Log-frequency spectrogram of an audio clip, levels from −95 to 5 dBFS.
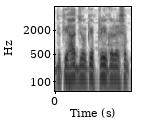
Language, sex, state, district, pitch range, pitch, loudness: Hindi, male, Arunachal Pradesh, Longding, 120-130 Hz, 125 Hz, -17 LUFS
